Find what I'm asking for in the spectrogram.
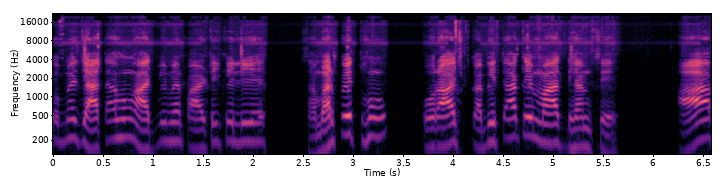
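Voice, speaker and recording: A man's high-pitched voice, with ordinary pitch variation, comes through in a dry, close sound with no echo. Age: 70s. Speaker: farmer and senior party politician, poet. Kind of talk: interview.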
